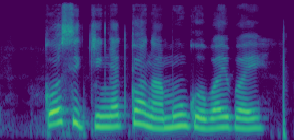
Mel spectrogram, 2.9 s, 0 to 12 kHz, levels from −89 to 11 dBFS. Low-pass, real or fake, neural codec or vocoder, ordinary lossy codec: 10.8 kHz; fake; autoencoder, 48 kHz, 128 numbers a frame, DAC-VAE, trained on Japanese speech; none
